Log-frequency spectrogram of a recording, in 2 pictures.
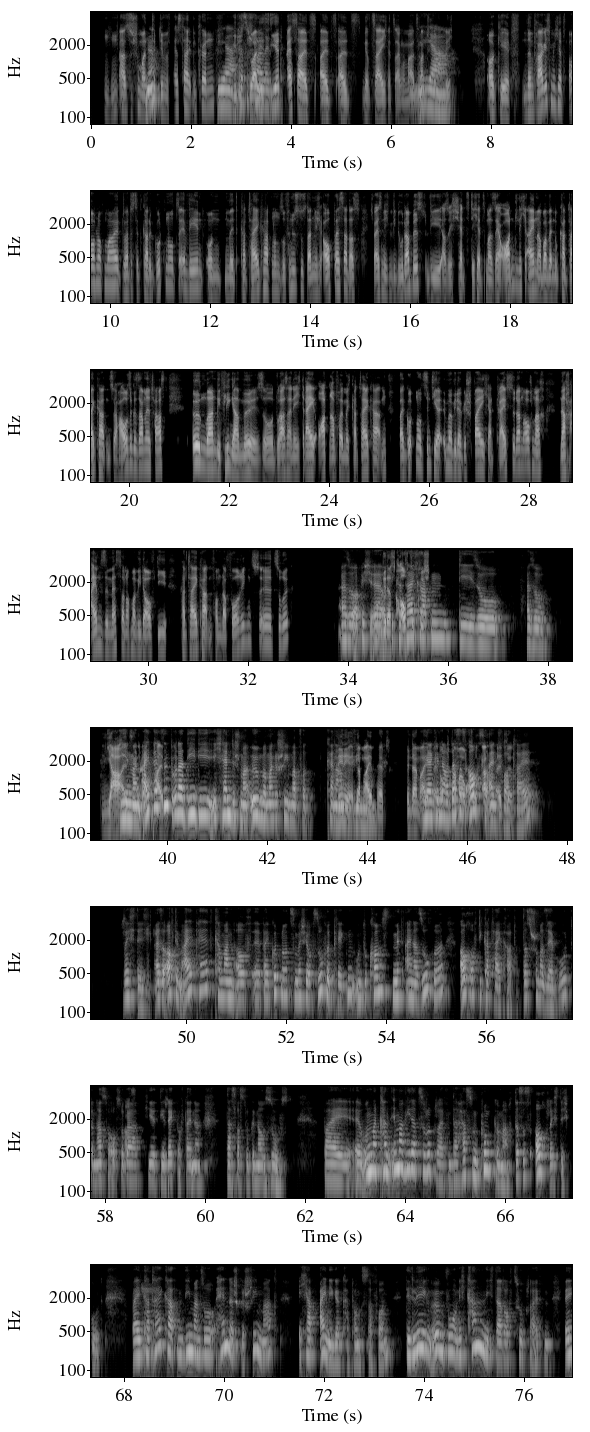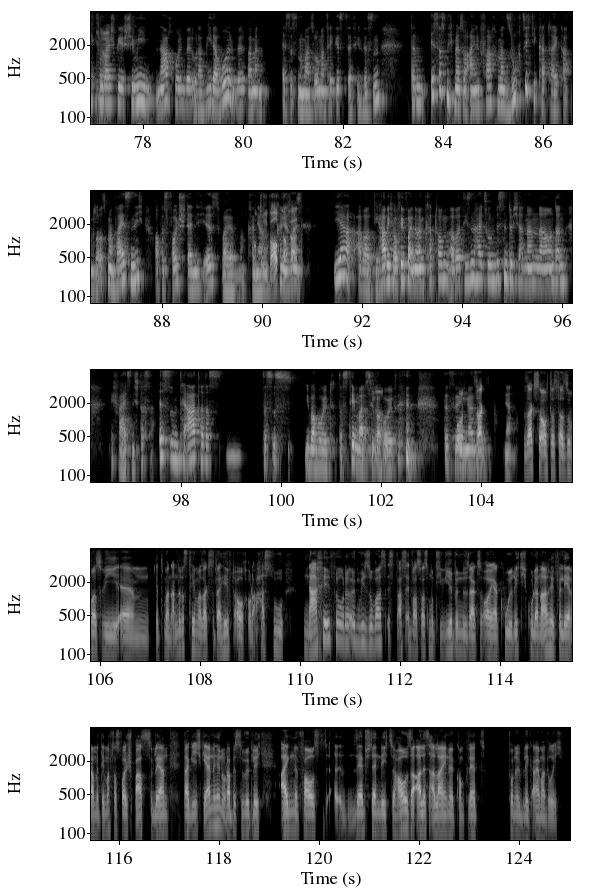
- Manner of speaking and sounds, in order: "visualisiert" said as "vilusualisiert"; put-on voice: "Ordner voll"; "vorherigen" said as "davorigen"; stressed: "auch"; stressed: "kann"; other background noise; chuckle; stressed: "Nachhilfe"
- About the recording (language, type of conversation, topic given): German, podcast, Wie motivierst du dich beim Lernen, ganz ehrlich?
